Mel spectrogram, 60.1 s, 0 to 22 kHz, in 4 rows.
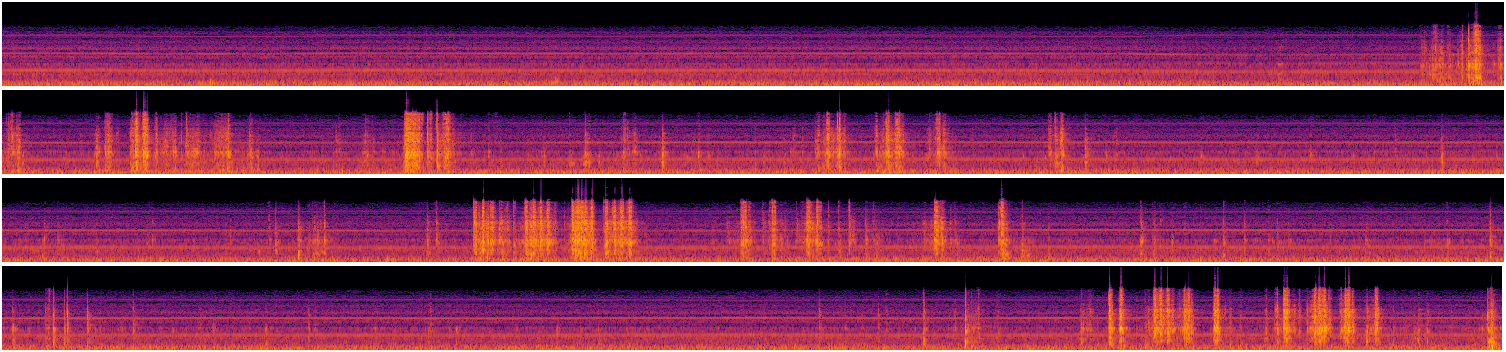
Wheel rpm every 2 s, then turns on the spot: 0, 0, 0, 0, 0, 0, 0, 0, 0, 0, 0, 0, 0, 0, 0, 0, 0, 0, 0, 0, 0, 0, 0, 0, 0, 0, 0, 0, 0, 0.
none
